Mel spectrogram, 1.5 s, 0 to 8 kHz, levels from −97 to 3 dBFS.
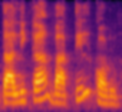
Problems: none marked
